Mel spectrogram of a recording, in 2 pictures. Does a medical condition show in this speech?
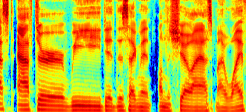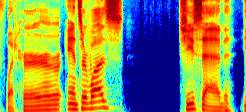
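No.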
